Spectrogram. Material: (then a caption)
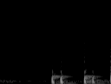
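Painted metal. A painted metal Stanley tumbler cup is tapped against a microphone five times, producing dull, low knocks with almost no ring, in two quick pairs followed by a single tap. The taps sound deadened, like plastic or wood rather than metal.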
